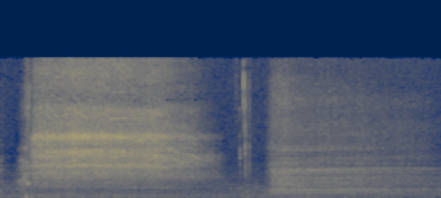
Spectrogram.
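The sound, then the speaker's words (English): A deep breath, in and out: a slow, airy inhale lasting a couple of seconds, a short pause, then a long, soft exhale trailing away; no speech. “I just want you to take this moment and just take a deep breath.”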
